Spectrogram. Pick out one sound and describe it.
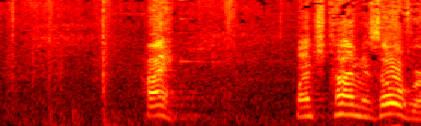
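A man greets others in a cheerful voice.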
